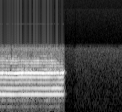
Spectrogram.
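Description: A man's voice holding one long, steady chanted note at the end of a recited Sanskrit verse. It ends abruptly about a second and a half in.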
